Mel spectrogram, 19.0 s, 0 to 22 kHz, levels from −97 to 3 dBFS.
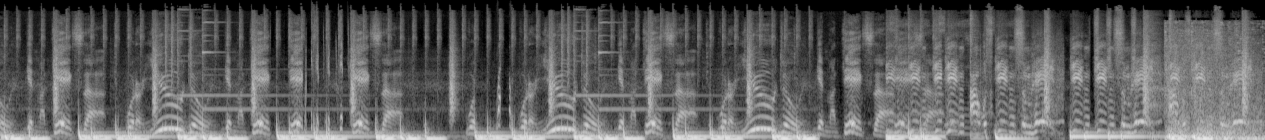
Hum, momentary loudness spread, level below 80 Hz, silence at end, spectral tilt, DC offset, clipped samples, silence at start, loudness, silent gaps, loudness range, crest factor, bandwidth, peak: none; 5 LU; -18 dBFS; 0 s; -5.5 dB/octave; under 0.1%; under 0.1%; 0 s; -18 LUFS; none; 2 LU; 14 dB; 17 kHz; -2 dBFS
